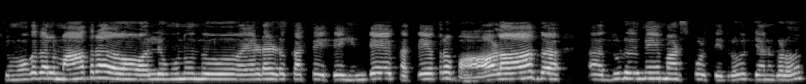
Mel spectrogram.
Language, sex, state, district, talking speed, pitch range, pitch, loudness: Kannada, female, Karnataka, Shimoga, 135 wpm, 235-275 Hz, 250 Hz, -16 LUFS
